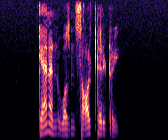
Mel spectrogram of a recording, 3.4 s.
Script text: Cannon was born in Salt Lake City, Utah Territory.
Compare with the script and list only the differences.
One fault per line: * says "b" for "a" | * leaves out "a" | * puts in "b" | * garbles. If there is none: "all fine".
* leaves out "born"
* leaves out "Lake City Utah"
